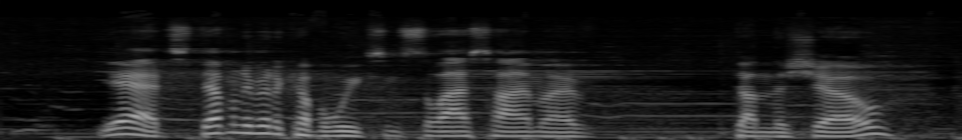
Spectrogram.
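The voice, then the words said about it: Slightly off, strained voice. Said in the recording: “my voice is a little weird now ... I've been having throat issues ... I had lost my voice”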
